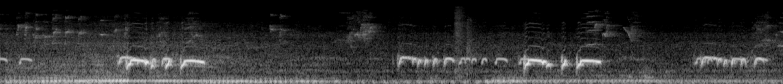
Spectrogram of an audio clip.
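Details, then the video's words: Zebra dove (perkutut), a loud local silver type, calling in the morning; rolling, stuttered cooing phrases in short bursts at intervals of one to three seconds, over a steady low rumble. "Perkutut suara besar PULEN"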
